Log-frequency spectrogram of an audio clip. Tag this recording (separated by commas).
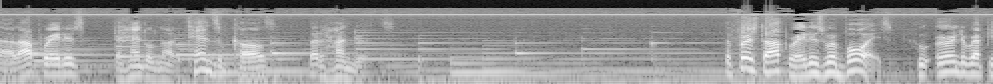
Speech, Music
